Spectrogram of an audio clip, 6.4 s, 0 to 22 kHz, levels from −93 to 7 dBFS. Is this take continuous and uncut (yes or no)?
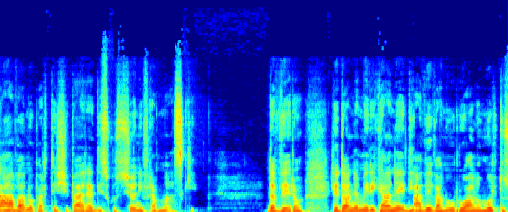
no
